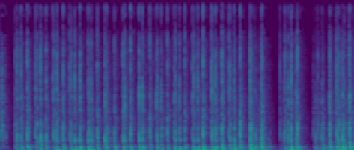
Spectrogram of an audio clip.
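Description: Long nails and fingertips tap rapidly on the base of a hollow, empty yellow plastic storage bin, producing a steady run of thunky, hollow knocks with a low body and a bright clicky edge. The knocks stop short with almost no ring and pause briefly twice near the end.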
